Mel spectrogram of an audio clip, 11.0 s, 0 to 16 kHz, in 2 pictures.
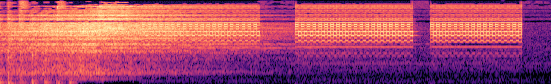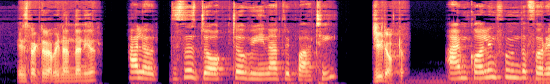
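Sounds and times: telephone ringing: 1.9s - 5.3s
background music: 9.3s - 11.0s.

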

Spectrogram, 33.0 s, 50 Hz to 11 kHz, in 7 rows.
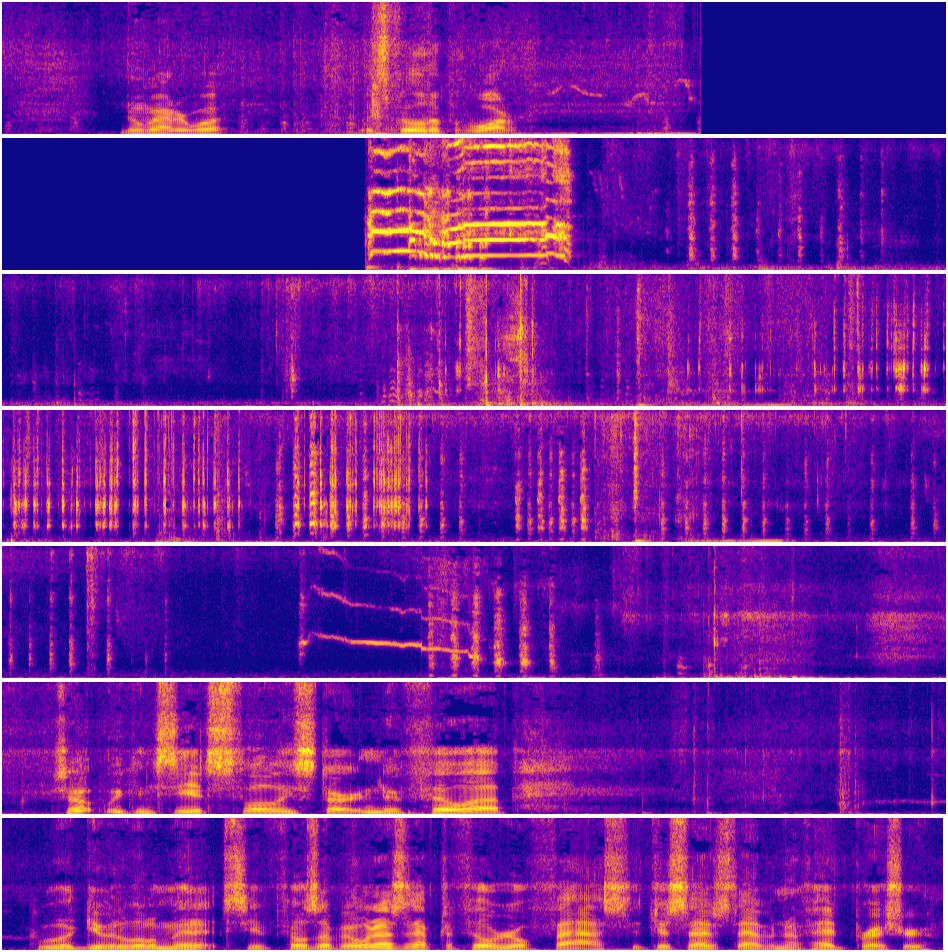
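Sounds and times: chickens clucking: 0.1s - 3.5s, 6.6s - 23.0s, 27.7s - 29.0s
chicken squawk: 6.5s - 8.9s, 14.8s - 19.7s, 20.4s - 22.7s.

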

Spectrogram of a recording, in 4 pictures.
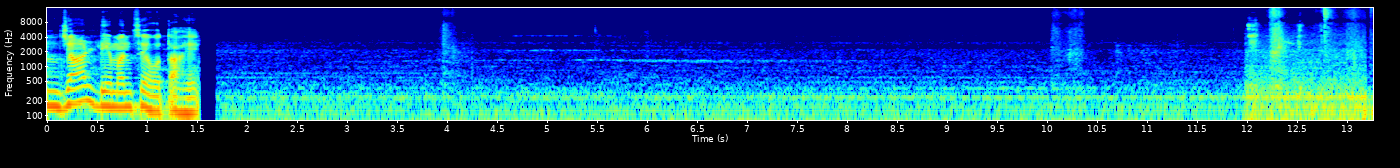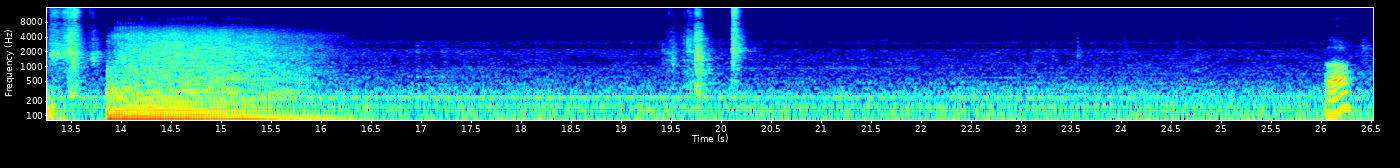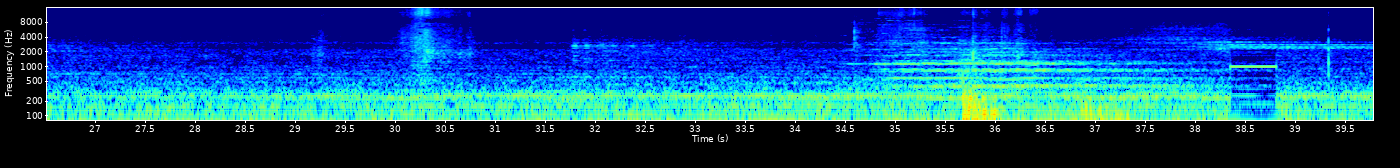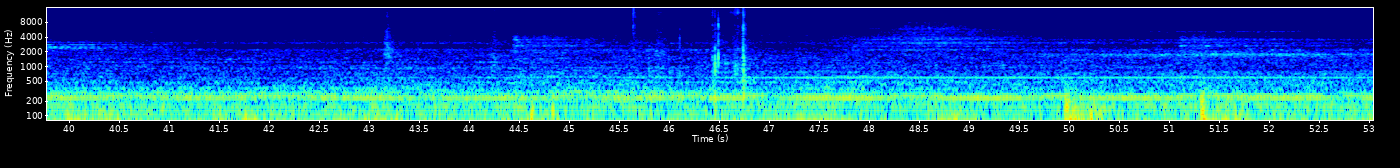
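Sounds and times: faint rumbling noise: 13.9s - 17.2s
steady low hum: 13.9s - 17.7s, 31.6s - 53.0s
background music: 34.4s - 38.8s
short high beep: 34.5s - 39.8s.

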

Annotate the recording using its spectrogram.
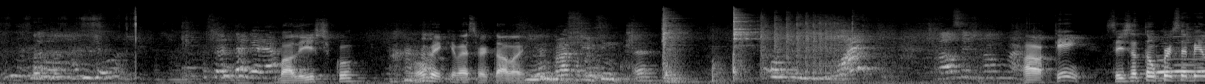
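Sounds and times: students talking: 0.0s - 6.6s, 11.2s - 12.0s.

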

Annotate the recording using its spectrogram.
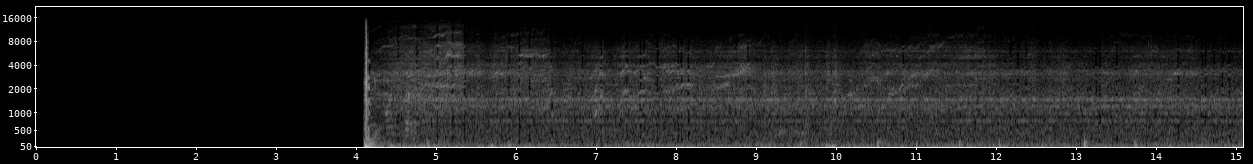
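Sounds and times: sharp click: 4.1s - 4.3s
radio-controlled car motors whining: 4.1s - 15.0s.

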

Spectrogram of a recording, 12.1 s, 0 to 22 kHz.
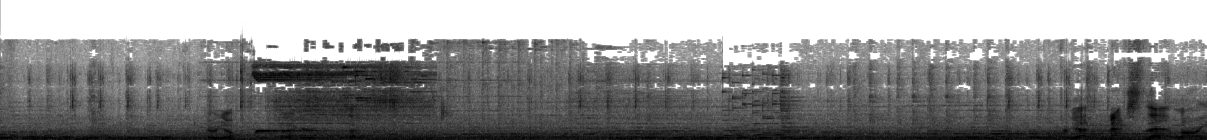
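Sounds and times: slot machine spin music: 0.0s - 12.0s.

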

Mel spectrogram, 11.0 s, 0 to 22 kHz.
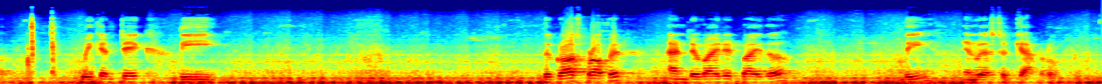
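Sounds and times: faint constant hum: 0.0s - 11.0s
loud low rumble: 0.0s - 11.0s.

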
